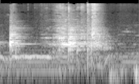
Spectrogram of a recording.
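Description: Sheet-metal tray knocked down onto a concrete floor: a clank with a short metallic ring just after the start, then a longer rattling scrape about a second in as the tray is shifted on the floor.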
